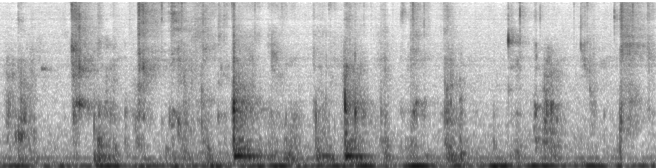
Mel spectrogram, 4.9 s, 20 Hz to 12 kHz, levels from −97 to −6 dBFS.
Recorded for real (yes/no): no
